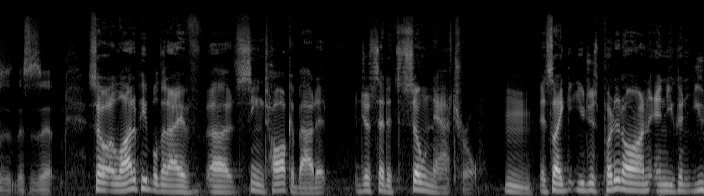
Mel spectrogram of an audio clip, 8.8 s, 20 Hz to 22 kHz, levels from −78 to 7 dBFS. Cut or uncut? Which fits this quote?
uncut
